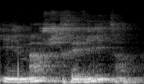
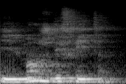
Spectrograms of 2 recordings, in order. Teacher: Le ch et le je, sosie, point d'articulation exactement pareil, la seule différence, vibration des cordes vocales, invisible. · Le a de marche et le en de mange, un seul trait distinctif qui est la nasalité invisible.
